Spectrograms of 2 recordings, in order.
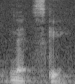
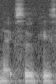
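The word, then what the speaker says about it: netsuke: all right seven pounds erica knowles okay tell us all well it's a fabulous little netsky um date wise date wise it's a good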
